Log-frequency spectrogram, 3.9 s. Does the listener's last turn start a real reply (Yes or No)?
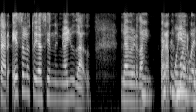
Yes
